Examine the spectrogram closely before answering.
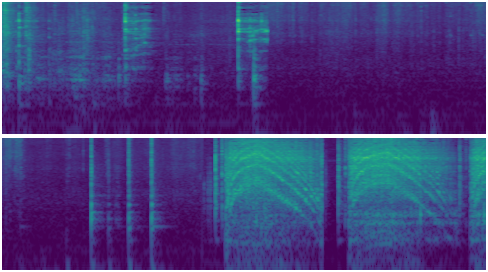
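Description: Countertop blender chopping raw surf perch fillets into paste, run in two short pulses of about a second each near the end, its motor pitch rising and falling within each pulse. Before the pulses, a few scattered knocks and clicks.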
